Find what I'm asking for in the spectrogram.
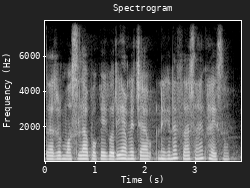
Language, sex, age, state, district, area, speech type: Odia, female, 30-45, Odisha, Kalahandi, rural, spontaneous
